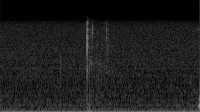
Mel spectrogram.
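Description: Two short, sharp clicks a fraction of a second apart, about a second in, over a low steady hum.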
